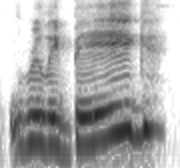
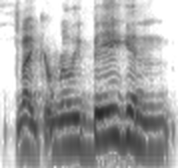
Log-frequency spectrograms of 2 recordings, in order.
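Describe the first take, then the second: First: "really big" stretched slow and louder; "big" said slowly and pushed out; emphasized. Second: Said in the usual way. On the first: Shown as a demonstration. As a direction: lean hard on "big", drawn out. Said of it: "emphasize a sign and make it really". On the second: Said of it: "emphasize a sign".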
